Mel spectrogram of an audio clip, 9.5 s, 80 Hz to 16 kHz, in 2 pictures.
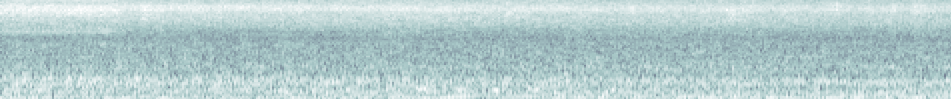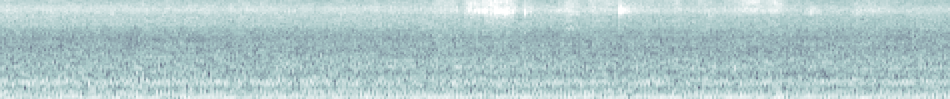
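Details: Washing machine spinning at 400 rpm with worn drum bearings; steady loud rumbling roar and low hum, the drum wobbling off-centre inside its plastic tub; bearings need replacing.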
